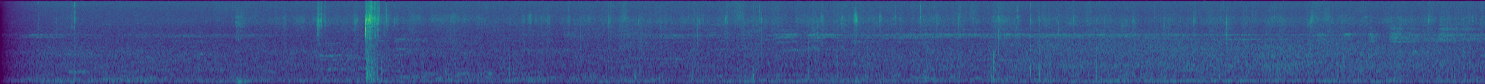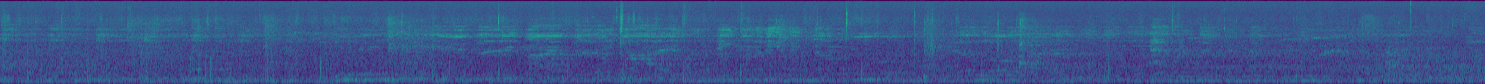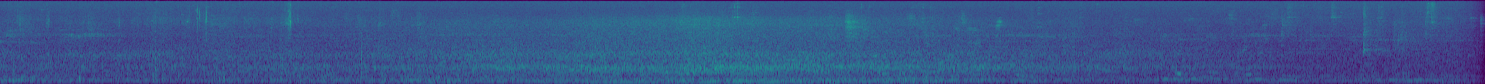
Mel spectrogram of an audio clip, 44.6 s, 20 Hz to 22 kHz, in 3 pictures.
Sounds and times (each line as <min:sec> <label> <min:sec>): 0:00.0 cars 0:44.5
0:02.3 walking 0:42.6
0:06.6 music 0:31.3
